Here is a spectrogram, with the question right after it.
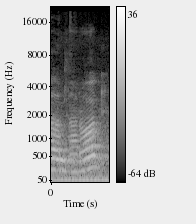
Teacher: Pada ayat pertama, alam tarot, hukumnya itu mim sukun bertemu dengan ta, yang hukumnya itu adalah izhar syafawi yang dibaca dengan jelas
